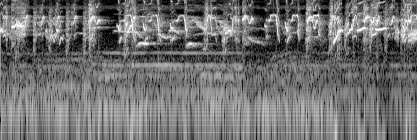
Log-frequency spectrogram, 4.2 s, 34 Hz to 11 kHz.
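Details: Oriental magpie-robin, fighting style (tarung), 17 August 2021: quick, jumbled phrases of buzzy chirps and thin whistles repeated roughly twice a second, ending with brighter upward whistled notes.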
